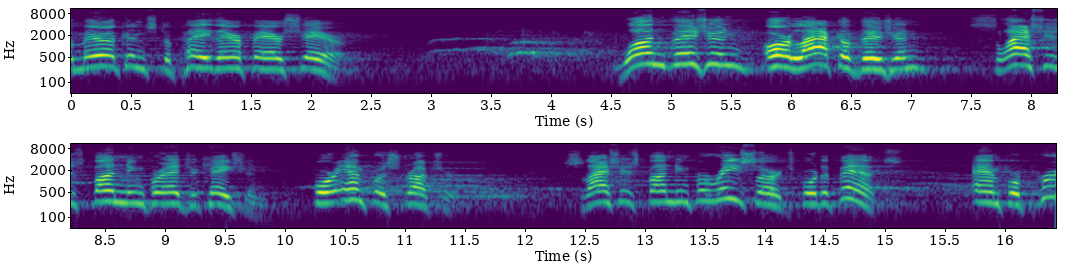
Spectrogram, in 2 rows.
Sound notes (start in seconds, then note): 3.0 cheers; 11.2 boos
